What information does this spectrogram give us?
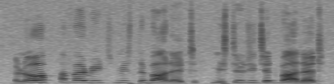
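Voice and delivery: high-pitched Indian cold caller; Indian accent. Retold or imitated. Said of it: "'cause it was an Indian bloke".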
